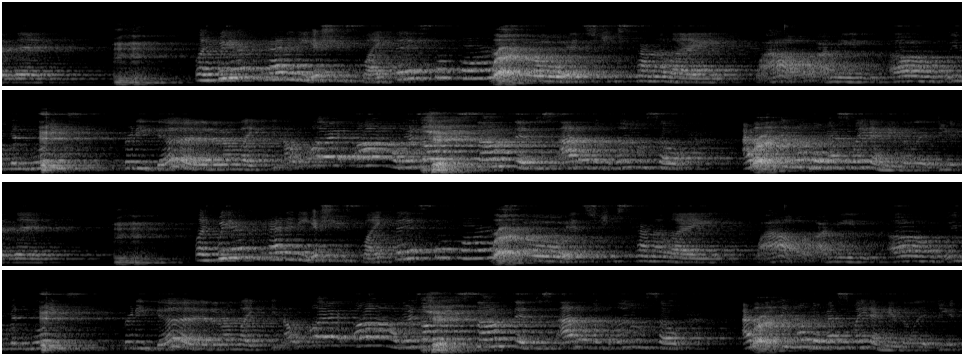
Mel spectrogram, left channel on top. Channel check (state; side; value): quieter; right; 3.4 dB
